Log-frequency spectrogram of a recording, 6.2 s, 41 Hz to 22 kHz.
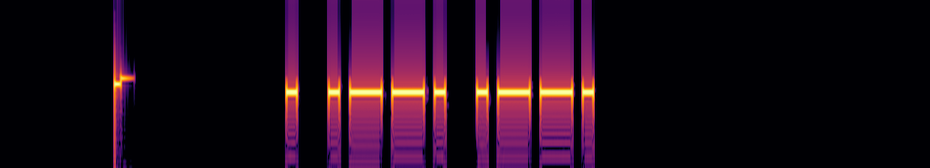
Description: Morse code, heard as a keyed tone, about 17 wpm, 700 Hz. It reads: EPP
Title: USA Call Sign Postfixes - 3 Letters 17wpm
